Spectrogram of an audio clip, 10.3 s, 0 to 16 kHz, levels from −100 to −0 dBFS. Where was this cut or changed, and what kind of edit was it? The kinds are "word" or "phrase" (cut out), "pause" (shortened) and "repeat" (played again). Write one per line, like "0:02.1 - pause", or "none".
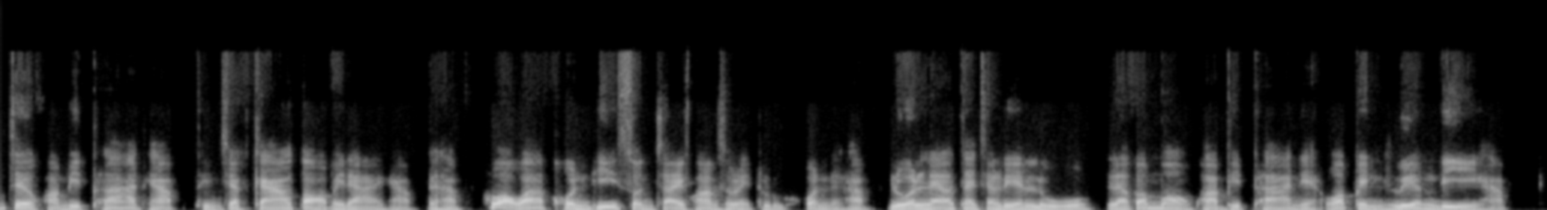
0:01.2 - pause
0:02.8 - pause
0:03.1 - pause
0:05.9 - pause
0:07.3 - pause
